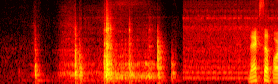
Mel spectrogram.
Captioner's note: wooden clicking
